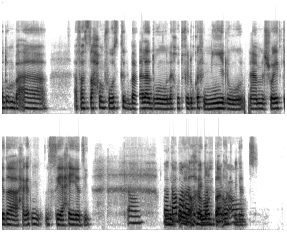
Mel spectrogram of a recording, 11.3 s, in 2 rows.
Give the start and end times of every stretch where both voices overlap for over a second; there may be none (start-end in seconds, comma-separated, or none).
9.2-10.6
